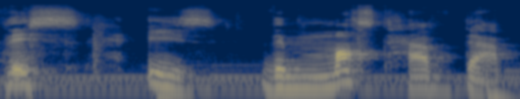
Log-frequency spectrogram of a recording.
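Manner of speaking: usual speaking voice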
